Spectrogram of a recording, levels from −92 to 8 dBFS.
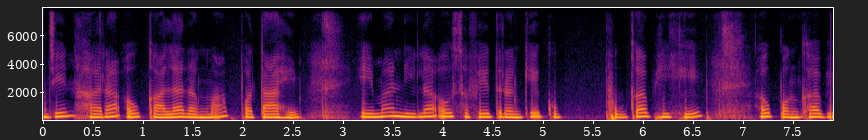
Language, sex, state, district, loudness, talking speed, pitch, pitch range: Chhattisgarhi, female, Chhattisgarh, Sukma, -11 LUFS, 165 wpm, 235 Hz, 220-255 Hz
